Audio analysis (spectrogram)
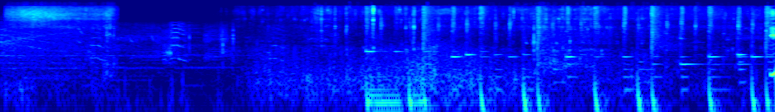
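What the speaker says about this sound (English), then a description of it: "Each fall, millions of waterfowl like these take flight to the skies" Migrating geese and other waterfowl honk in a loose, overlapping chorus, sparse and quiet at first and then growing busier and louder, with some watery splashing underneath and no voices.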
